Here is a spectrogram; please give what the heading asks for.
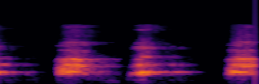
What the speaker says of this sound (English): hopefully you can't hear that barking as loudly as I can hear it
